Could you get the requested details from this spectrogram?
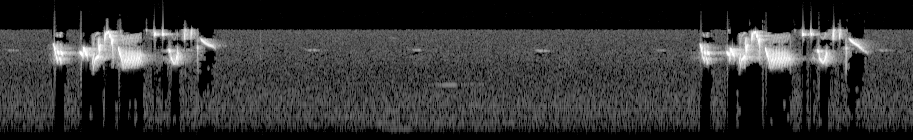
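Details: Song of a meadow bunting: two quick phrases of jumbled high twitters and sharp chirps, each lasting under two seconds and closing with a falling whistle, about six seconds apart with silence between.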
